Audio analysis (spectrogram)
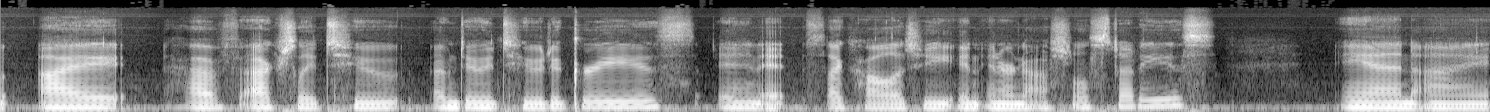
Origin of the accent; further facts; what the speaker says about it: Louisville, Kentucky, United States; I'm from Louisville, Kentucky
